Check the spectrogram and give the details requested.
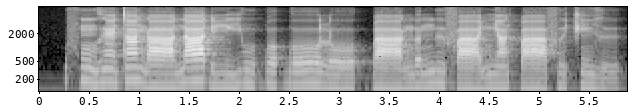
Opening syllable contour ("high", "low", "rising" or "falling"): falling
